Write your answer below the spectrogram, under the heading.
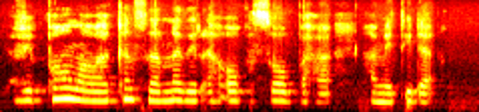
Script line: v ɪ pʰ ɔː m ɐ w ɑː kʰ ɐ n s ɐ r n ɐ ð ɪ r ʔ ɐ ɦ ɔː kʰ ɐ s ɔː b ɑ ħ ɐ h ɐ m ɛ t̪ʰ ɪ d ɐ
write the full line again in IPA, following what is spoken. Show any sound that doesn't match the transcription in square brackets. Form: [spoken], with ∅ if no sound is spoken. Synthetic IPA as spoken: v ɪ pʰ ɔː m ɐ w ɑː kʰ ɐ n s ɐ r n ɐ ð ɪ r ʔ ɐ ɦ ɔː kʰ ɐ s ɔː b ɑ ħ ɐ h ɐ m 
